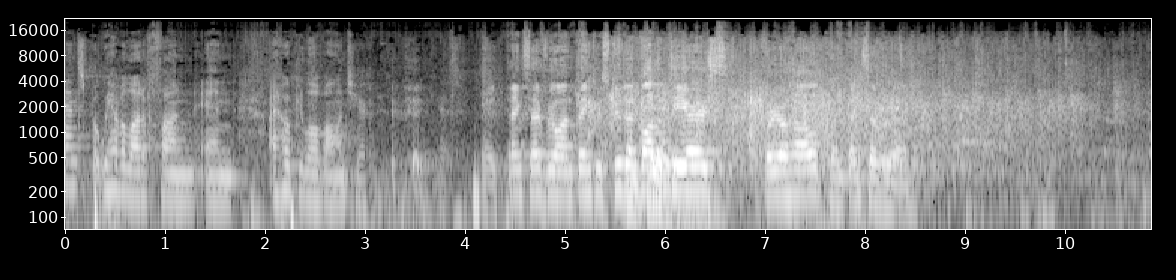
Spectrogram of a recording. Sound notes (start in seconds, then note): 8.6 audience applauding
